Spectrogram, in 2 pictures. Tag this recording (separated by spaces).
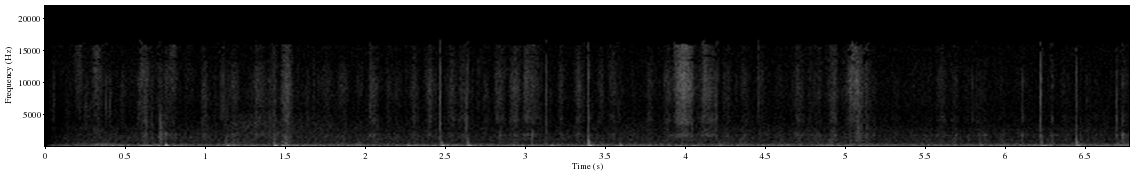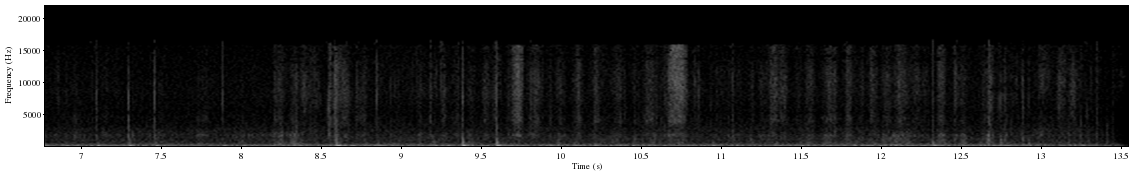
Elaine Field-Recording Koontz Park Point University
